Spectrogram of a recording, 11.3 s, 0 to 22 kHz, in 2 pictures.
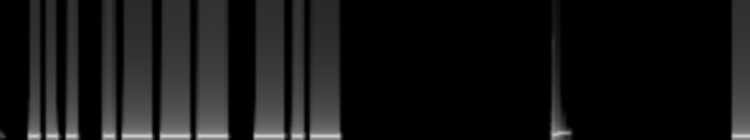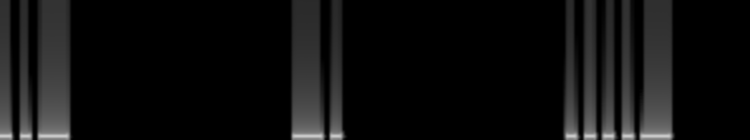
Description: Morse code, heard as a keyed tone, about 17 wpm, spaced as for 7 wpm, 700 Hz. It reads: SJK KN4
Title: USA Call Signs - 6 Characters - 8x Character Spacing - 17wpm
